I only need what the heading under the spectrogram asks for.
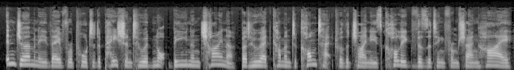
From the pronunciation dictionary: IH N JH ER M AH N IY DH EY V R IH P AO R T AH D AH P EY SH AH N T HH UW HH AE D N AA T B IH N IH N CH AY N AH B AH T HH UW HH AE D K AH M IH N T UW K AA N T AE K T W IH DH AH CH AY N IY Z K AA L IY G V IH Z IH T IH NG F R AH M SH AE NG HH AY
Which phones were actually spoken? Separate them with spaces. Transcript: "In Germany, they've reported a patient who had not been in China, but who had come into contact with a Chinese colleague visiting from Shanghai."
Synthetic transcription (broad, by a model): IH N JH ER M AH N IY DH EY V R IH P AO R T AH D AH P EY SH AH N T HH UW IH D N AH T B IH N IH N CH AY N AH B AH T HH UW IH D K AH M IH N T UW K AA N T AE K T W IH DH AH CH AY N IY Z K AA L IY G V IH Z IH T IH NG F R AH M SH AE NG HH AY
